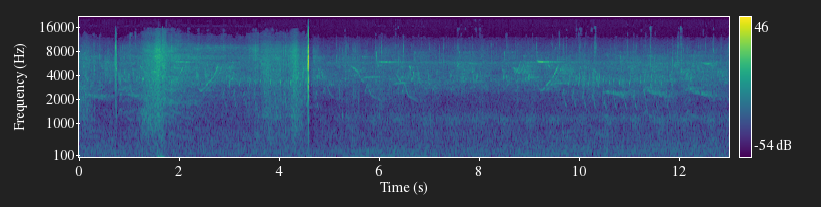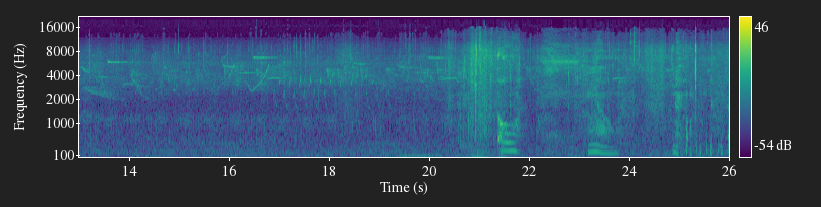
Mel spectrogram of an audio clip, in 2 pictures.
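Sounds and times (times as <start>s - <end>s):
songbirds chirping: 0.0s - 26.0s
steady low background rush: 17.3s - 26.0s.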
